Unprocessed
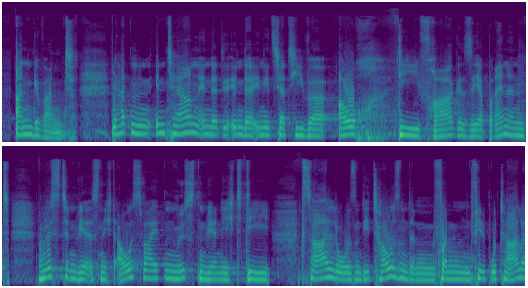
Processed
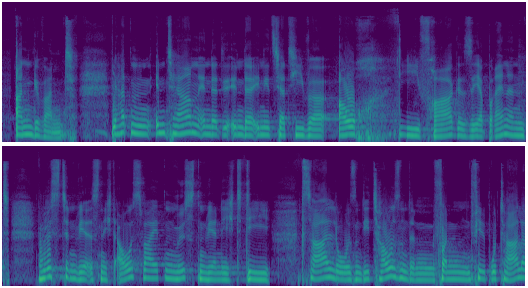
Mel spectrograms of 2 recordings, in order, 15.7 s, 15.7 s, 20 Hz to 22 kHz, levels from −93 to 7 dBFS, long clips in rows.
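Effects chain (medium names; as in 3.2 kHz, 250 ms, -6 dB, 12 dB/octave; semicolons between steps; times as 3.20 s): 5.56–6.07 s: compression 10:1, threshold -36 dBFS, peak gain reduction 15.5 dB; trim -4 dB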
